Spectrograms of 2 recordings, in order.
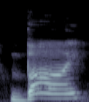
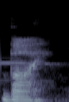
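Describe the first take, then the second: First: The word is said in an enthusiastic voice. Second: The word is said in a sad voice. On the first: They will meet again soon. "So a lot of enthusiasm I'm having in my voice" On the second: The speaker is sorry to part. "That means I'm very sad to say goodbye to you"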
